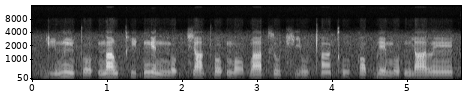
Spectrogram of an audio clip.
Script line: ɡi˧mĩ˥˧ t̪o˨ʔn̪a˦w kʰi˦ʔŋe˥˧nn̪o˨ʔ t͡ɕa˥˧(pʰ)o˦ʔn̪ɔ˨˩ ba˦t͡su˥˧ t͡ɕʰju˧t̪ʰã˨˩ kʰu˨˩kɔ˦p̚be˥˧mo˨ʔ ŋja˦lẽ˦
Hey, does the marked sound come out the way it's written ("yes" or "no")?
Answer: no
